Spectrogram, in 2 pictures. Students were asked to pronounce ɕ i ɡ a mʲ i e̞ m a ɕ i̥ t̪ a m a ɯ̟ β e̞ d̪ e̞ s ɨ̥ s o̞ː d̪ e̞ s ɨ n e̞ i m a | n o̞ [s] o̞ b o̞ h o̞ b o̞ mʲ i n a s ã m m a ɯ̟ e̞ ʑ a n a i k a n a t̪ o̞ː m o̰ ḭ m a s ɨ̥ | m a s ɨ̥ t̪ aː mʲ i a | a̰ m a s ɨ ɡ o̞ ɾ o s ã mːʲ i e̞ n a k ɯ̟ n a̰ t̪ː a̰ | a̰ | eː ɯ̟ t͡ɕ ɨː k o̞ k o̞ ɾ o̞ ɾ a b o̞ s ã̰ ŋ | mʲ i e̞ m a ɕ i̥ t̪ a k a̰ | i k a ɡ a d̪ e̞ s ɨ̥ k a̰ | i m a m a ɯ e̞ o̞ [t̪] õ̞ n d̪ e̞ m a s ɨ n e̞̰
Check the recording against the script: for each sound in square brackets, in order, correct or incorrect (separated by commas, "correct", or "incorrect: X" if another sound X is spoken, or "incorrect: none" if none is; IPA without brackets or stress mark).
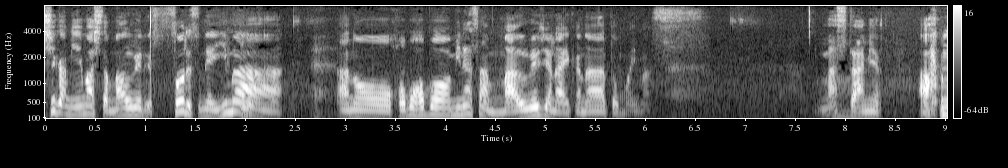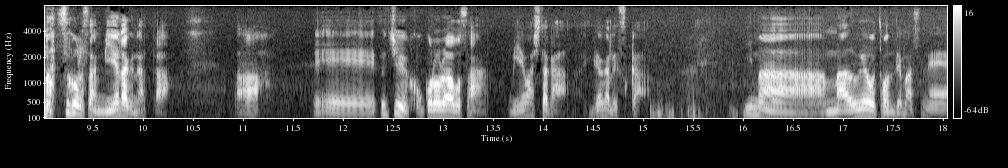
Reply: incorrect: h, correct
